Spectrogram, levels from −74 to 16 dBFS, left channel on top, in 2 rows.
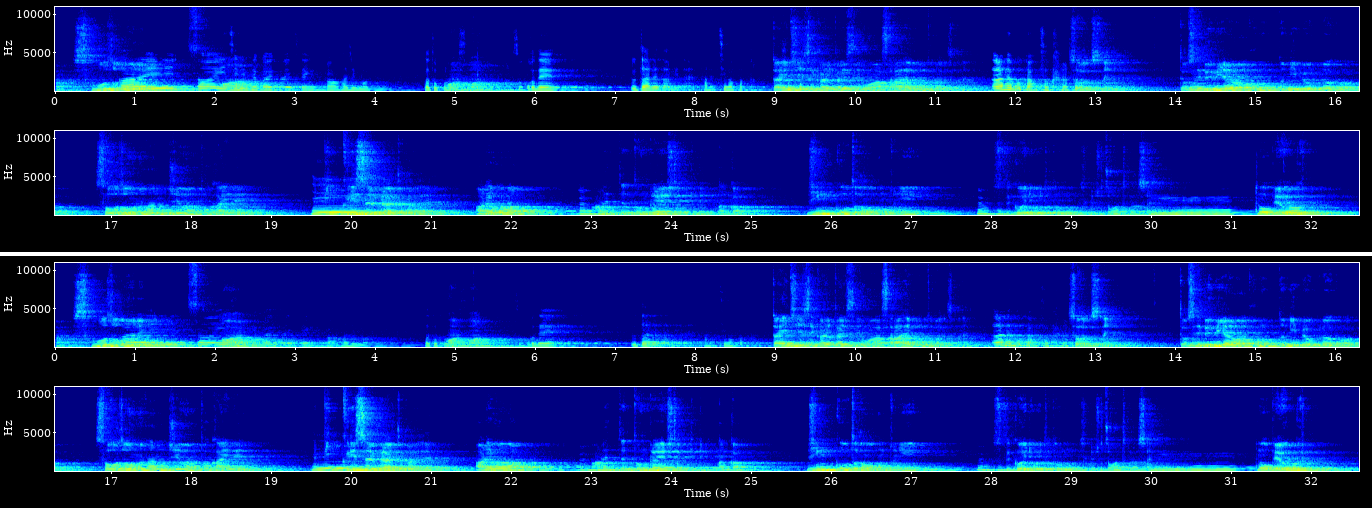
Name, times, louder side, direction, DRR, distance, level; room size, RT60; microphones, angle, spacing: voice 1, 0.2-1.3 2.1-2.4 4.9-5.4 9.0-11.4 12.7-13.2 14.1-16.3 16.8-18.7 19.5-21.0 21.6-22.2 23.0-24.9 25.7-27.1 28.2-30.1 31.3-31.9, right 1 dB, 20° right, -2 dB, 1.7 m, -27 dB
voice 2, 0.8-4.0 4.6-5.0 5.6-6.3 7.2-7.8 8.1-8.7 9.2-9.3 11.7-12.9 14.2-14.8 19.5-20.2 20.7-21.0 21.6-22.1 22.8-23.3 27.8-28.3 30.0-31.9, left 4 dB, 50° left, 8 dB, 0.5 m, -29 dB
8.9 x 6.7 x 8.6 m, 2.7 s
head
